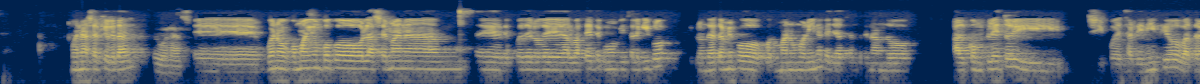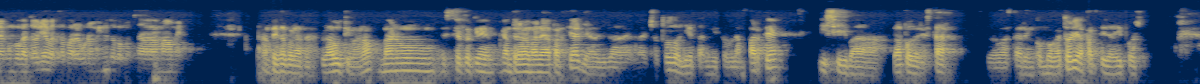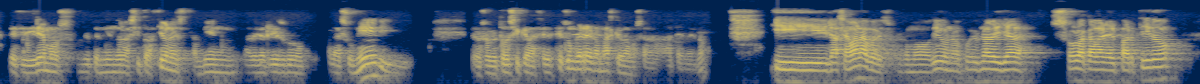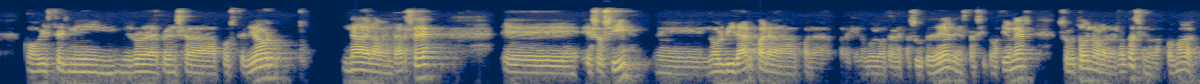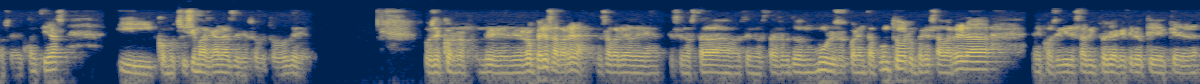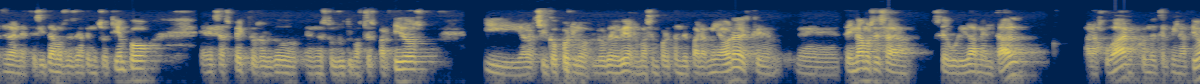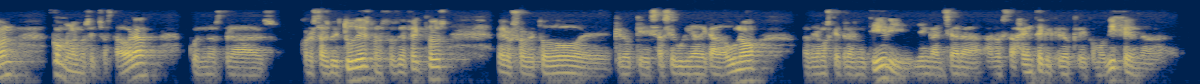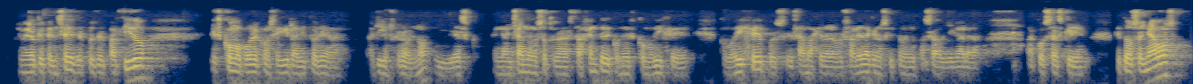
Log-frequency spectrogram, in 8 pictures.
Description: El entrenador del Málaga CF ha comparecido ante los medios en la previa del duelo que enfrentará a los malaguistas contra el Racing de Ferrol este próximo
